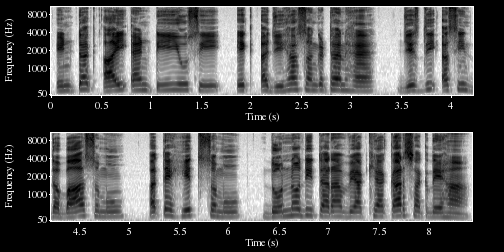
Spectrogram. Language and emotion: Punjabi, neutral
